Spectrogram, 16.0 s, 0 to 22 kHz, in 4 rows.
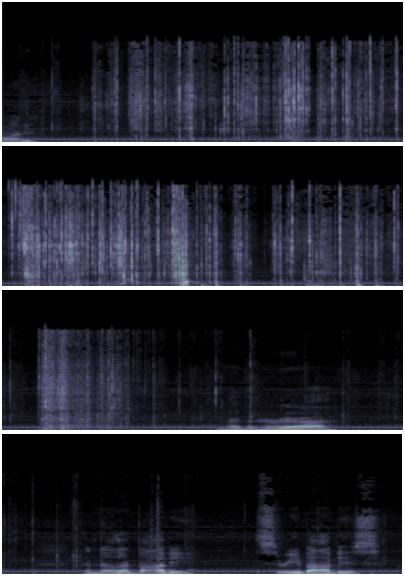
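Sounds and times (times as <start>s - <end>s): foil wrapper tearing and crinkling: 0.9s - 9.5s.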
